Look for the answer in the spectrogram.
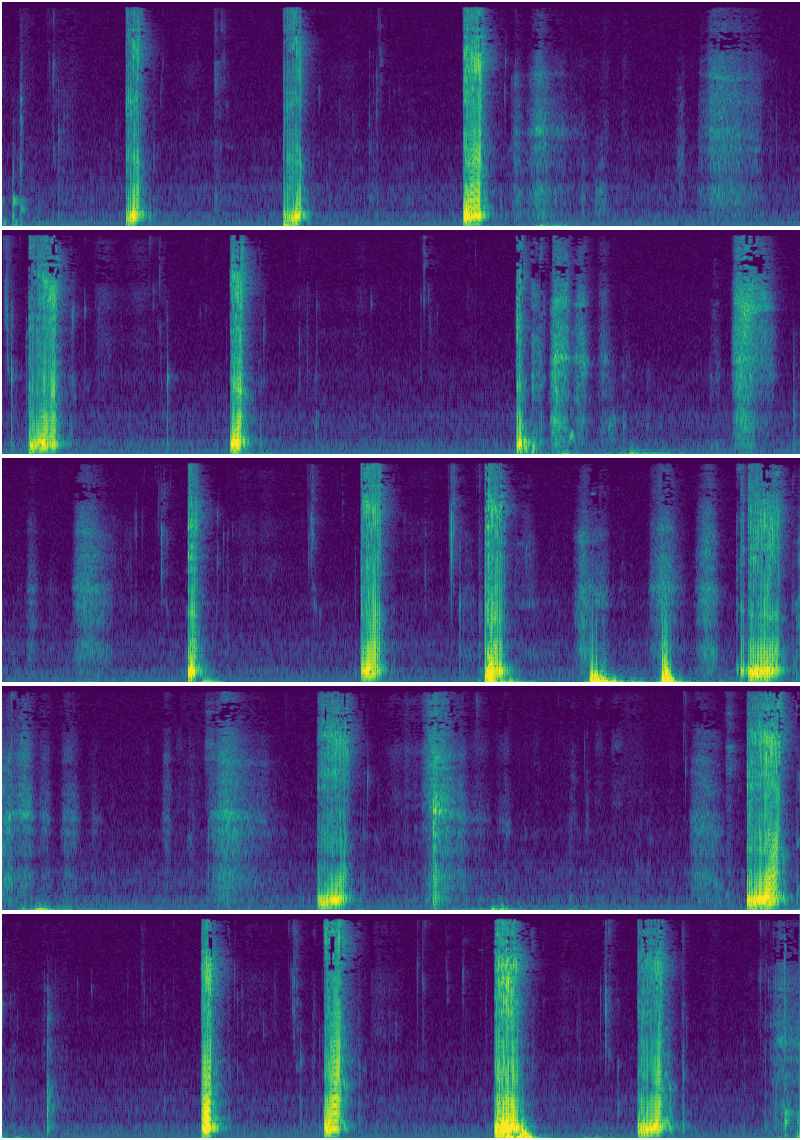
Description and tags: Blowing raspberries. You also get bonus sounds of me laughing
blowing, bottom, fart, Raspberries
